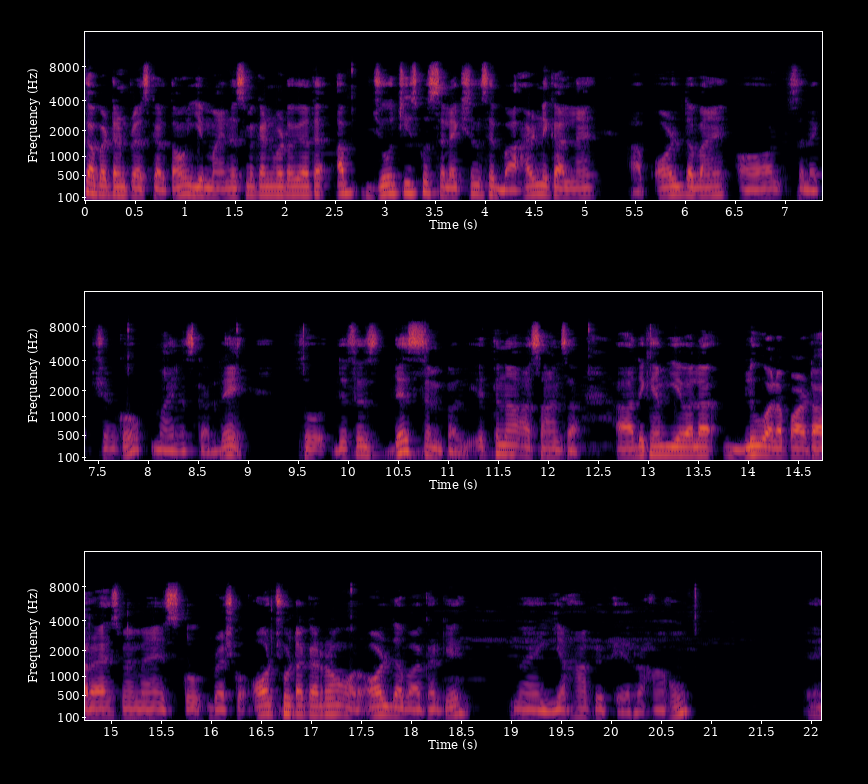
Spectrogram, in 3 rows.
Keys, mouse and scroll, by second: 2.6 alt+click, 8.6 space, 8.8-14.8 ctrl+drag, 14.8-15.6 typing, 17.3-22.1 alt+drag.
